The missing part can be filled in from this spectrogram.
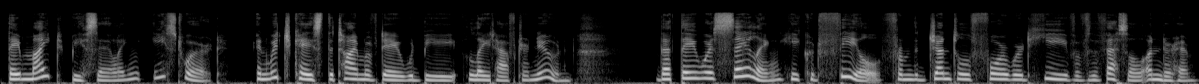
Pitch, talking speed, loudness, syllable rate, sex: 225 Hz, 165 wpm, -22 LUFS, 4.3 syllables/s, female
